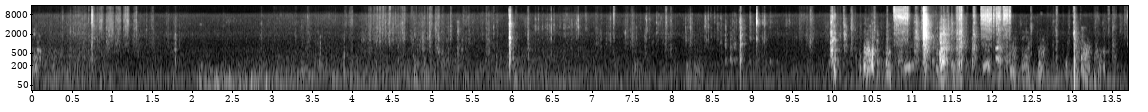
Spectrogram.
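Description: Aerosol cleaner spray can hissing in several short bursts near the end, aimed at the engine's crankshaft seal area. Before that, only faint scattered clicks and knocks of handling.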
